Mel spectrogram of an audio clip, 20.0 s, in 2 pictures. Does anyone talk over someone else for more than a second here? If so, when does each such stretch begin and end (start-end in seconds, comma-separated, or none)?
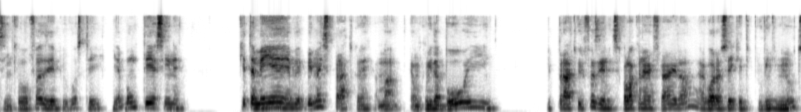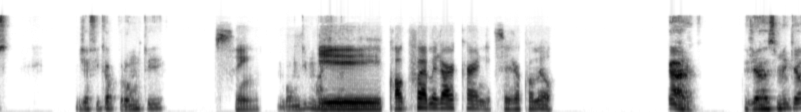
none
